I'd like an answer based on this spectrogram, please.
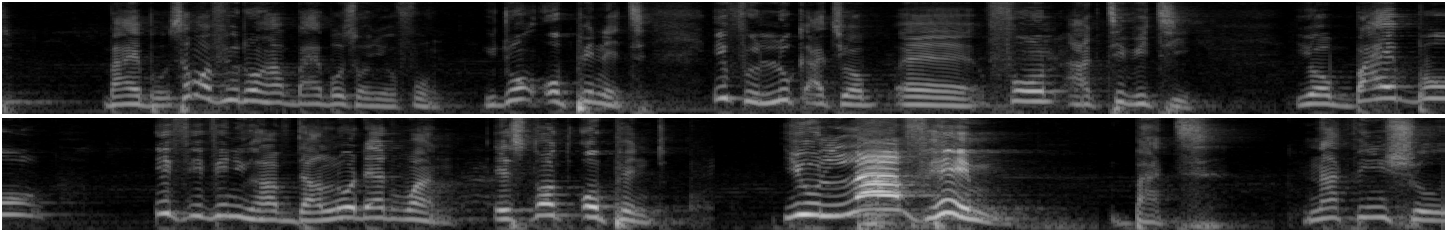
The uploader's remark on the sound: Preached at The Supernatural Encounter Service.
